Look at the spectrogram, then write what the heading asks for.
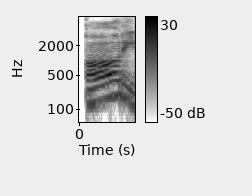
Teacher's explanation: O sea, la vocal U vamos a cambiar como si fuera vocal O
